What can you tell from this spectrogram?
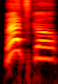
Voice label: Lets Go, Film, movie, direction, assistant director, male 'Lets go', (human voice speaking)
